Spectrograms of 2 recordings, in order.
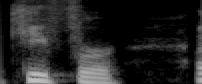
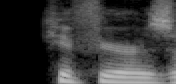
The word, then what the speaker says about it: kefir: And by the way, I kind of wince inside when I say kefir, but that's supposed to be the correct way to say it.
